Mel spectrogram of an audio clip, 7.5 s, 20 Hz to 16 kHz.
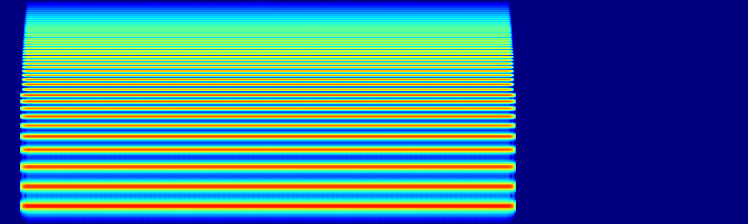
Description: Ship horn signal, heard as a ship's horn, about 320 Hz. 1 long. At sea: a vessel nearing a blind bend, or under power and making way in fog.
